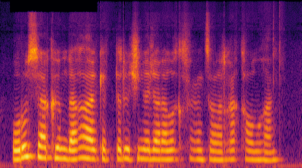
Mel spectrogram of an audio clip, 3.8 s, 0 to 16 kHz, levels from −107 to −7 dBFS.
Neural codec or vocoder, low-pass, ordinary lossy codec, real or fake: autoencoder, 48 kHz, 32 numbers a frame, DAC-VAE, trained on Japanese speech; 14.4 kHz; Opus, 16 kbps; fake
